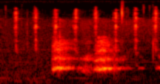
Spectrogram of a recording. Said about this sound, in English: That's the dog. That's the dog.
